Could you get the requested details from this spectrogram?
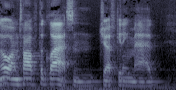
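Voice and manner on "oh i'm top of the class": plain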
